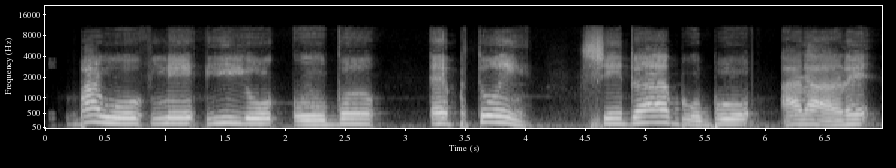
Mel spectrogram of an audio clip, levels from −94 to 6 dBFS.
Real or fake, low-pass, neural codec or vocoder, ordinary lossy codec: fake; 10.8 kHz; codec, 24 kHz, 0.9 kbps, WavTokenizer, medium music audio release; none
